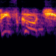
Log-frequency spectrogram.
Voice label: bailout, speech cze, mood high; War Thunder

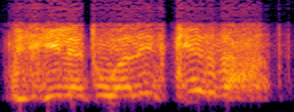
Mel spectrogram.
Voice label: left wing, mood low, speech; War Thunder

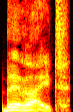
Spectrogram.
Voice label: Speech Pilots Bomber Ready, DE; World Of Warships

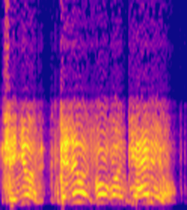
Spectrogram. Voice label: damaged aa, mood high, speech; War Thunder

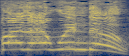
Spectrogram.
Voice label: US landmark near window, battlechatter, english

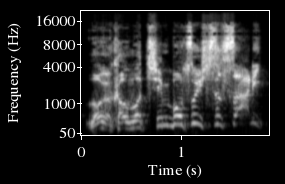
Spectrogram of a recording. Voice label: hull breach, voice message, crew ships japanese

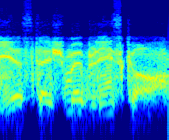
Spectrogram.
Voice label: near waypoint mood low, speech pol; War Thunder

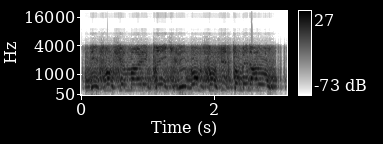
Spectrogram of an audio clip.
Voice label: dialog, dialogs french; War Thunder; midway

